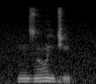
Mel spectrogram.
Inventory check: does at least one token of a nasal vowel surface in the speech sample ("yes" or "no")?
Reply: yes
